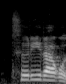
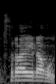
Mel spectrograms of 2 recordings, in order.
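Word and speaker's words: trie: 트리라고 읽는 사람도 있고, 트라이라고 읽는 사람도 있는데, 저는 트라이라고 읽겠습니다. 그래서, 뭐, 특징은 이런 식으로 밑으로 내려가는 트리 형태고, 트리니까, 당연히, 뭐, 여기서 갑자기 겹치거나 하는 경우 없어요.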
